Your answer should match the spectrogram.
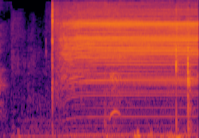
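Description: Electric hair clippers buzzing: switched on with a click about two-thirds of a second in, then running steadily.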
